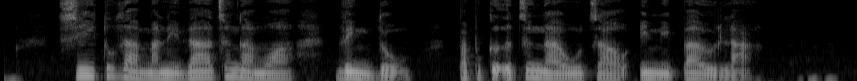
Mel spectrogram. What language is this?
Rukai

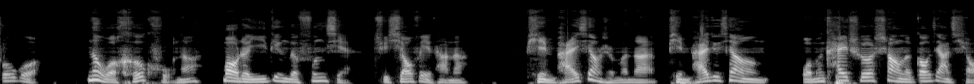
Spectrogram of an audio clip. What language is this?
Chinese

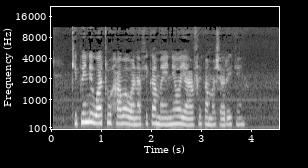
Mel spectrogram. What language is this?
Swahili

